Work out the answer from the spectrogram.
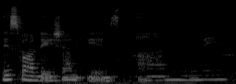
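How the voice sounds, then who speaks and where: A woman's voice: medium pitch, flat delivery, unhurried, vocal fry, a little hiss or hum. A young woman from Trinidad, a makeup artist reviewing products in a casual vlog, enthusiastic and repeating words for emphasis.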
